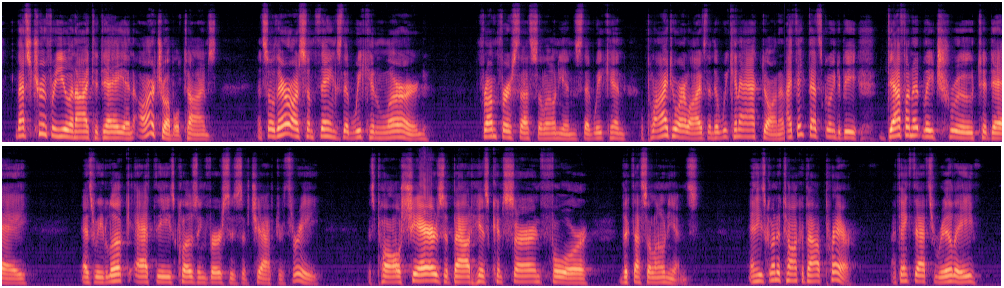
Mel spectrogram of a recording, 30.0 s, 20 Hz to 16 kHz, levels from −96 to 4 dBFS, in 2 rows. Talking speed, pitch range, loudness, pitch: 155 wpm, 125-165 Hz, -18 LUFS, 145 Hz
